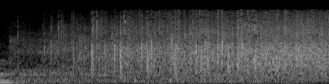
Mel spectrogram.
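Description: An audience claps steadily, a dense wash of many hands that builds slightly in loudness over a few seconds, with a faint murmur of voices underneath.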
